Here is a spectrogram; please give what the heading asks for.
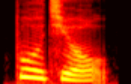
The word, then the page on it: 不久: bù jiǔ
